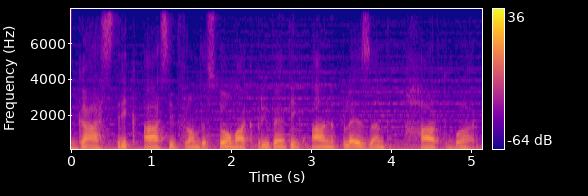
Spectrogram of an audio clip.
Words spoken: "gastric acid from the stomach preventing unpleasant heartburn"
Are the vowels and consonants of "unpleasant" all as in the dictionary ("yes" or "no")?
yes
